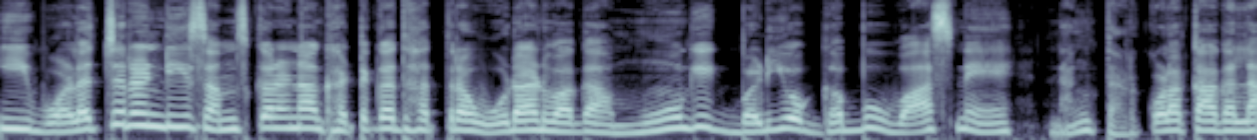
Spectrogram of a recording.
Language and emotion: Kannada, disgusted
